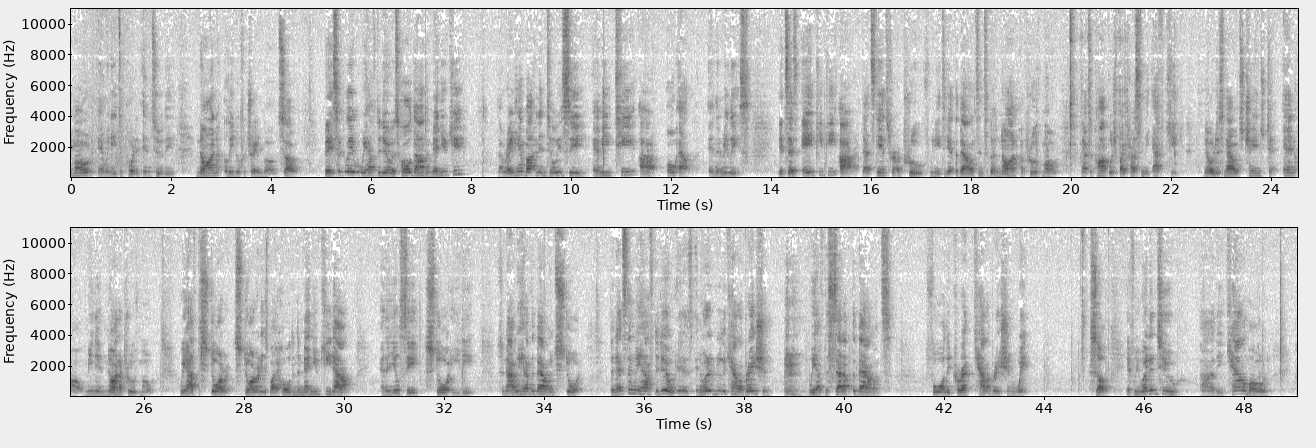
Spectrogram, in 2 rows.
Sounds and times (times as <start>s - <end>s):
Speech: 0.0s - 13.6s, 14.2s - 41.0s, 41.6s - 43.8s, 44.8s - 49.0s
Inside, small room: 0.0s - 49.0s.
